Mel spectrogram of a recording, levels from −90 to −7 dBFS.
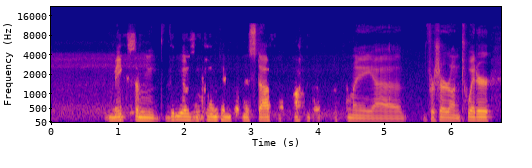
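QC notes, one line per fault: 0.00–0.85 s and 1.08–1.23 s, other side's voice leaking through: a faint second voice sits under the talker, about 25 dB below at the start and about 20 dB below in the brief later burst. This is likely residual loudspeaker echo the canceller missed. On a spectrogram it shows as weak, separate harmonic traces.
1.04–1.32 s, 1.77–2.98 s and 3.26–4.52 s, speech suppressed in double talk: the talker's level sinks by about 10, 20 and 25 dB respectively, over roughly 0.3 s, then about a second each time. This is likely the echo canceller attenuating both talkers during overlap. The waveform envelope visibly caves in, and spectrogram energy thins.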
